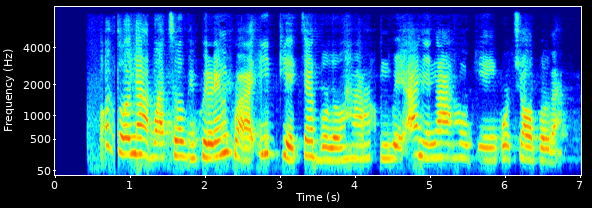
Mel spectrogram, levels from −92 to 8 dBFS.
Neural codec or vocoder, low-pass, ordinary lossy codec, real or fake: codec, 16 kHz in and 24 kHz out, 0.6 kbps, FireRedTTS-2 codec; 7.2 kHz; none; fake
